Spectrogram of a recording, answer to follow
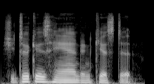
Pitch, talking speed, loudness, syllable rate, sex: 100 Hz, 270 wpm, -15 LUFS, 6.4 syllables/s, male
